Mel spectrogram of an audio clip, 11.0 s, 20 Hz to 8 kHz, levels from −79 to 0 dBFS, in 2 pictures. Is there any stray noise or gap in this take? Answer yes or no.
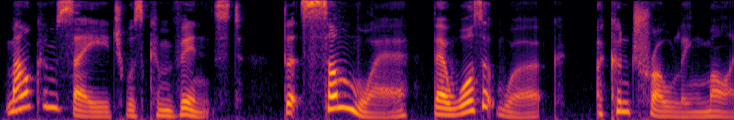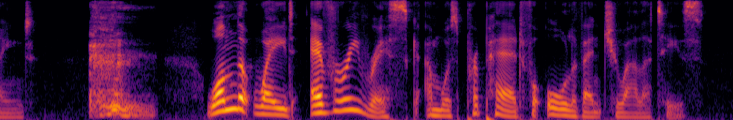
yes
